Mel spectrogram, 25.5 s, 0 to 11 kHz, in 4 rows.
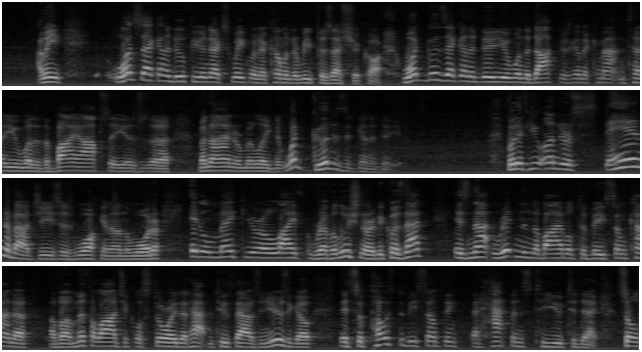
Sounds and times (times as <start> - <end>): Speech: 0.4 - 10.4, 11.4 - 25.5.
